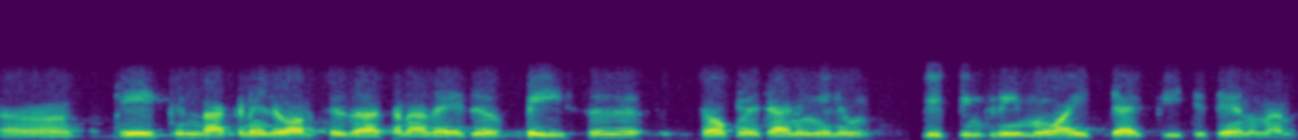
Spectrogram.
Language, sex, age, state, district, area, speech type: Malayalam, male, 18-30, Kerala, Thrissur, urban, conversation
